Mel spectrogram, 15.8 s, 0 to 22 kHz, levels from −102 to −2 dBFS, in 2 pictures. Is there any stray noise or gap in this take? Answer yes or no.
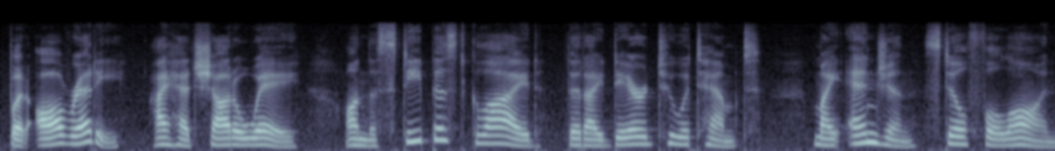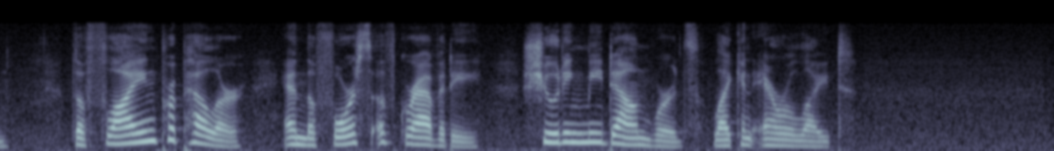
no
